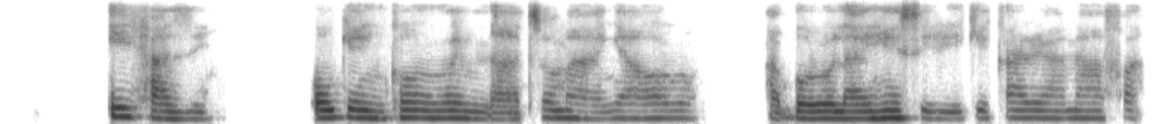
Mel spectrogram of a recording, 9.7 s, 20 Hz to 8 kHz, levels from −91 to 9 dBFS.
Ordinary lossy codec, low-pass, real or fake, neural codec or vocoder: Opus, 16 kbps; 7.2 kHz; fake; codec, 24 kHz, 6 kbps, HILCodec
